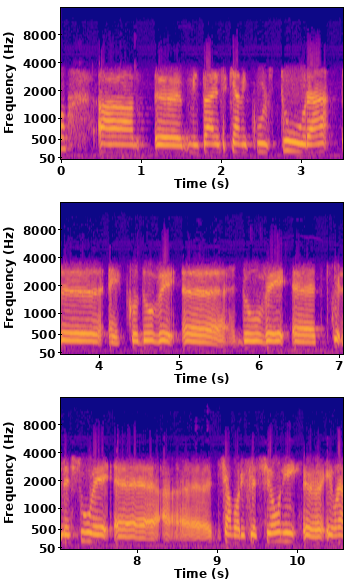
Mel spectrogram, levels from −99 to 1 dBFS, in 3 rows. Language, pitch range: Italian, 180-275 Hz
